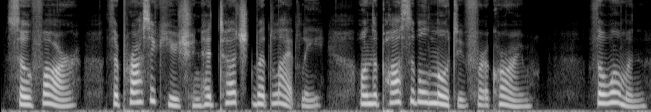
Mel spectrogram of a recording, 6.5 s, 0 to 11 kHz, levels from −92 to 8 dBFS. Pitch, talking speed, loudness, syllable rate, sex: 235 Hz, 145 wpm, -18 LUFS, 5.5 syllables/s, female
